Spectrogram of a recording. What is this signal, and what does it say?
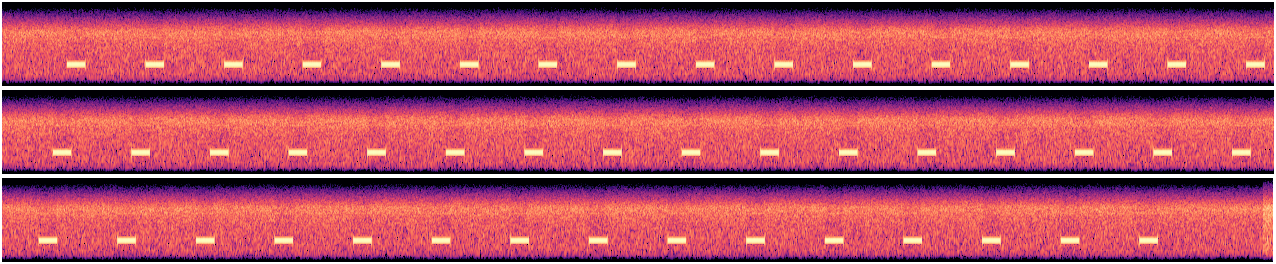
Evenly repeated beeps, with radio hiss and a squelch burst at the end. There is no code.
